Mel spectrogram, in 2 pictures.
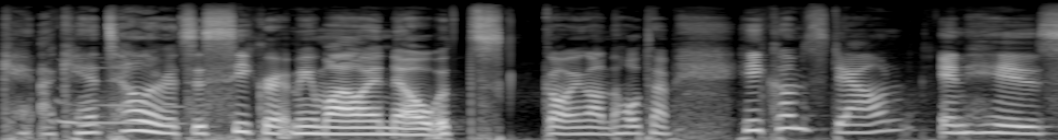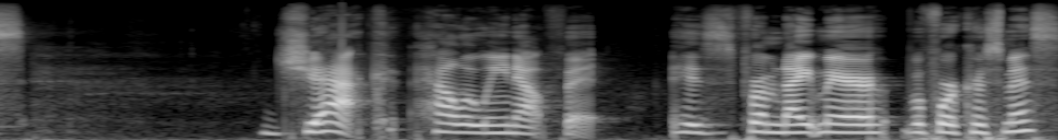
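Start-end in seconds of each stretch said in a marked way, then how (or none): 0.0-1.5 put-on nervous, excited child voice, lower. Retelling what a son said before a date: imitating a nervous, excited son. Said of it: "all nervous and excited".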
